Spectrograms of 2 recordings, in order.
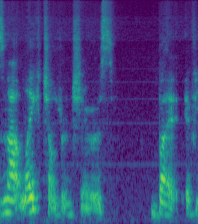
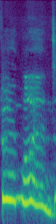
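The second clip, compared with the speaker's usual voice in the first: shrill, very loud cartoon shout, belted out high; 11 semitones higher, 8 dB louder than usual. Quoting a favorite cartoon line: Patrick Star voice. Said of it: "when Patrick goes".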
